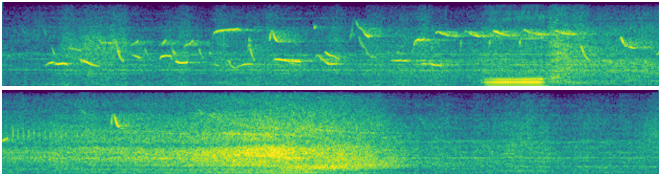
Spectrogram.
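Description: Small birds chirping during an e-bike ride, with a brief hum of a man's voice about halfway through. Then a rushing noise swells up, peaks and fades over about two seconds.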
